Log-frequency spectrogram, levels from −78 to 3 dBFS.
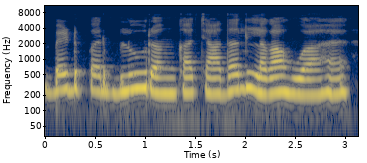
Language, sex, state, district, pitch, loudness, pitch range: Hindi, female, Jharkhand, Garhwa, 230 Hz, -13 LUFS, 220-245 Hz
